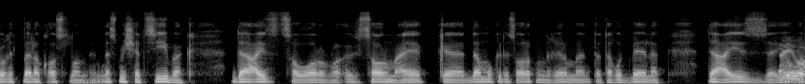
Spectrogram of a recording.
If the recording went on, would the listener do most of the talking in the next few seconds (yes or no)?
yes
